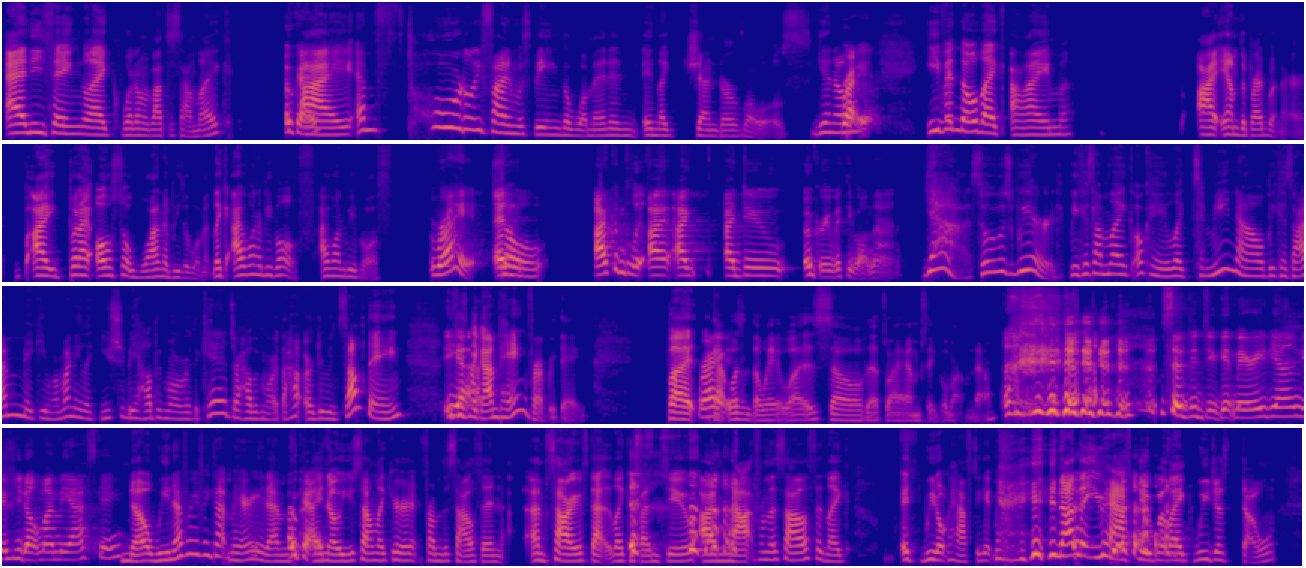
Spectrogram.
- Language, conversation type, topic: English, unstructured, How might seeing the world through a friend's eyes change your understanding of your own life?
- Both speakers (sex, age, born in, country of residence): female, 25-29, United States, United States; female, 35-39, United States, United States
- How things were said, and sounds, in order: laugh; other background noise; laugh; laughing while speaking: "married"; laugh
